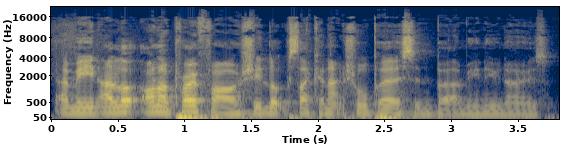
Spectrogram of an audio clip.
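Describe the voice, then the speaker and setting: Man, podcast co-host, casual chat, slightly high voice, rambling, self-deprecating. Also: lively intonation, quick pace.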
